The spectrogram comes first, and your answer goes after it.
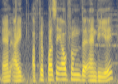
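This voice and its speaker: A man's voice: a little high, brisk, a little mellow, a little hiss or hum. A man in his twenties with a Burmese accent, a military cadet being interviewed. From Myanmar. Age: 20s.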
